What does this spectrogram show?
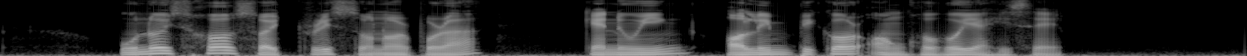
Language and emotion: Assamese, neutral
